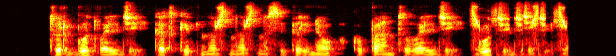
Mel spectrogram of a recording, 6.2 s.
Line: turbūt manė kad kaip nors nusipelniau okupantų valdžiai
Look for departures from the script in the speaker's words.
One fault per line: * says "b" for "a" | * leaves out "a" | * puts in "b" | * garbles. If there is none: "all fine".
* says "valdžiai" for "manė"
* puts in "nors"
* garbles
